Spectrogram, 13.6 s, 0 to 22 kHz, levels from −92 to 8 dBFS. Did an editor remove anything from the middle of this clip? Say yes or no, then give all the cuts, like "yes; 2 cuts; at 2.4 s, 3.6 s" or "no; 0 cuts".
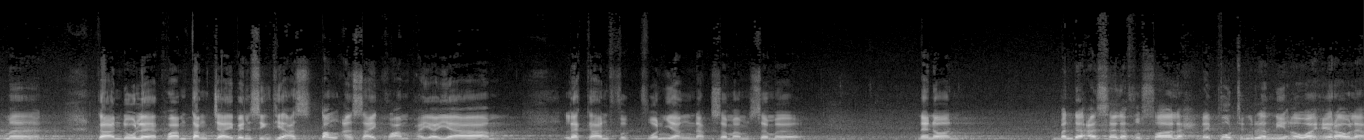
no; 0 cuts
